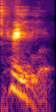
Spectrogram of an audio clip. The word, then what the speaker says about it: Chleb: I called him Cleb in the beginning, but that's how his name is spelled. It's spelled Chleb, but his name is pronounced Caleb, okay?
